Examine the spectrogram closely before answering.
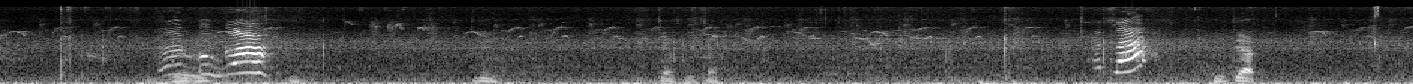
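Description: A young child talks and calls out in a high voice close by.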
